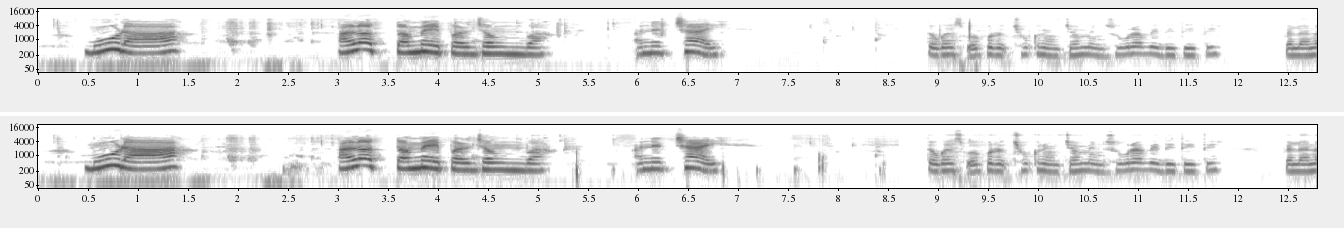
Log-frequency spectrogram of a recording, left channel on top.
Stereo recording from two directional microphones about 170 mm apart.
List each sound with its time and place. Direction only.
0.5 s speech: centre (ahead or behind)
2.8 s speech: 10° left (ahead or behind)
8.9 s speech: 5° left (ahead or behind)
